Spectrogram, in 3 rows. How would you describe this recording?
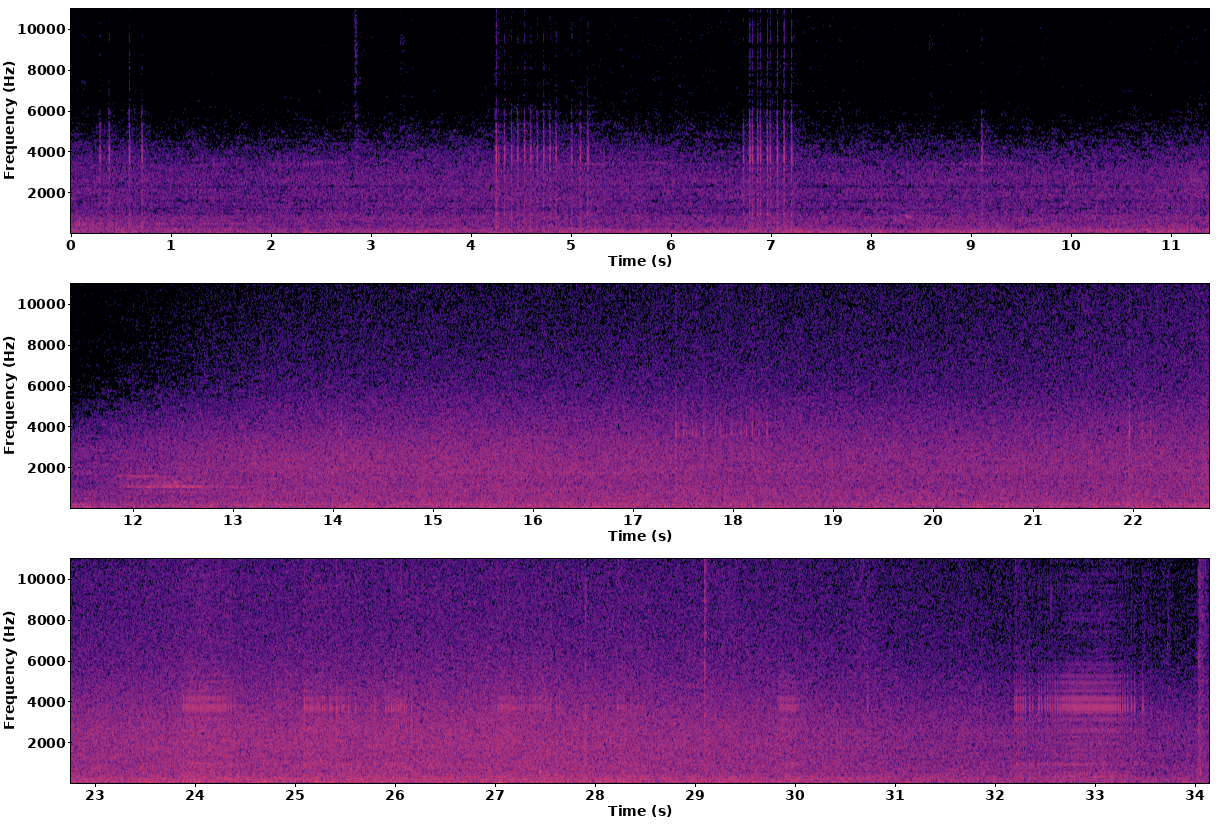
Sounds heard on the Tree Trail at Lost Bridge West State Recreation Area, Andrews, IN. Recorded using a Zoom H1n recorder. Part of an Indiana Arts in the Parks Soundscape workshop sponsored by the Indiana Arts Commission and the Indiana Department of Natural Resources.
